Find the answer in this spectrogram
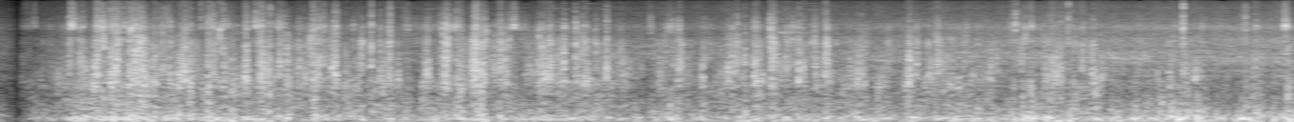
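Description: Express passenger train running at speed, with wind buffeting the microphone over the steady rumble and clatter of the coach.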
